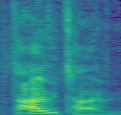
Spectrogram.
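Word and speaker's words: Tau: And it's important that his name's spelled correctly because it's the Māori version of the name, which is spelled T-A-U, Toto.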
